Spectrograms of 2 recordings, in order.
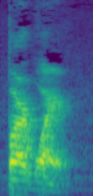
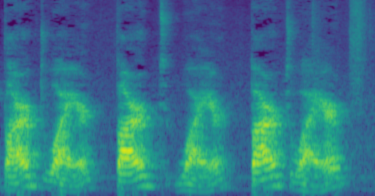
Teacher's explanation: if you listen carefully you can hear the D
